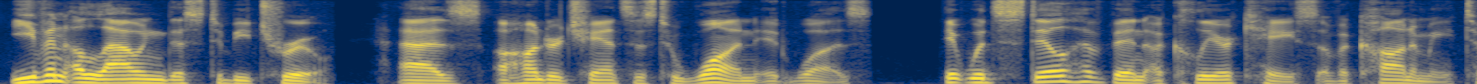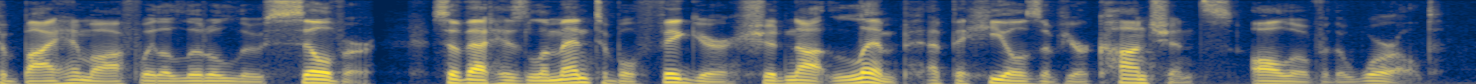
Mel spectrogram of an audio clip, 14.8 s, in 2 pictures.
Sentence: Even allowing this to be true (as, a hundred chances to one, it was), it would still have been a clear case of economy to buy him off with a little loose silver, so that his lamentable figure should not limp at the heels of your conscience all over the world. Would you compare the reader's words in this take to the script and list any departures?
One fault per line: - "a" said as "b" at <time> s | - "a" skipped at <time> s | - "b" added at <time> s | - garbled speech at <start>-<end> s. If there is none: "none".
none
